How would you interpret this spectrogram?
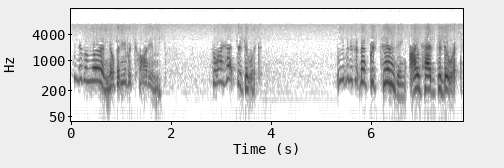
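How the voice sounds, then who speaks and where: An actress playing a weary, despairing wife recovering from surgery, mournful and yearning, in a radio drama. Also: female voice, high voice, big pitch swings, normal speed, creaky, long pauses, narrow, tinny audio, full character voice. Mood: anguished, pleading. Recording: roomy, band-limited old radio recording.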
